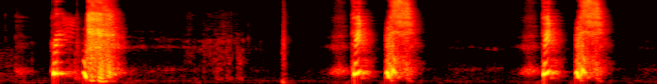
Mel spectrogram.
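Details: Sneezing fit while trying to relax: three sneezes, each a quick inward breath followed by a sharp burst, repeating every couple of seconds.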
